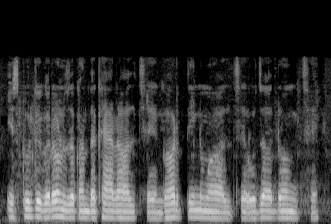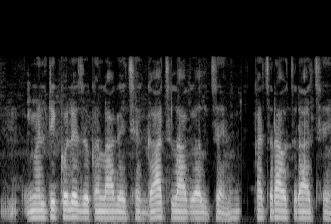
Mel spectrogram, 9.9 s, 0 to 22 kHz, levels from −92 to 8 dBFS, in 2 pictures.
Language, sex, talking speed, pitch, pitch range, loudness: Angika, male, 170 wpm, 115 Hz, 110-125 Hz, -16 LUFS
